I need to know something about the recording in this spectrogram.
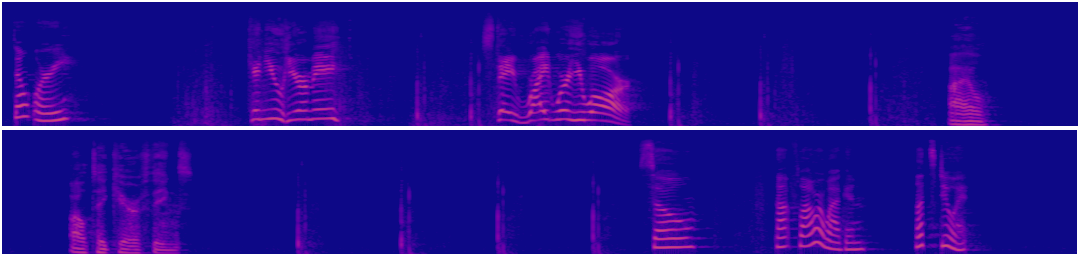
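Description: A young woman speaks softly and gently.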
